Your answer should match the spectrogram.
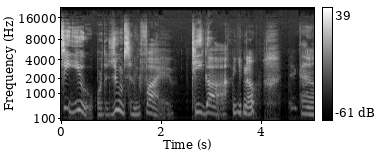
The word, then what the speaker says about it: Tiga: Would I recommend this board over the 75 Tiga? So it's actually Tiga, not Tai, or they basically, it's pronounced differently.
